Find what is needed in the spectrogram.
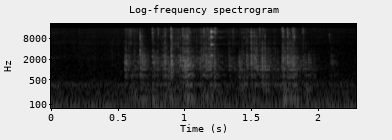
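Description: Faint rustling and light scratchy clicks for about a second and a half, starting about half a second in: small handling noises, with no tool running.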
